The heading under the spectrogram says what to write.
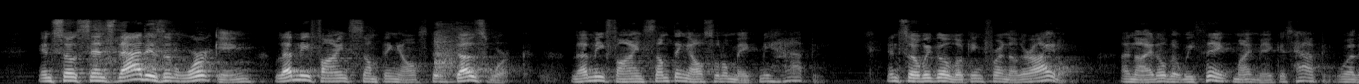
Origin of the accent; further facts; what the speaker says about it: Pennsylvania, United States; now in Indiana, United States; Gladys and I were high school sweethearts. We grew up in Pennsylvania, but we've lived in Indiana almost our whole adult lives.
